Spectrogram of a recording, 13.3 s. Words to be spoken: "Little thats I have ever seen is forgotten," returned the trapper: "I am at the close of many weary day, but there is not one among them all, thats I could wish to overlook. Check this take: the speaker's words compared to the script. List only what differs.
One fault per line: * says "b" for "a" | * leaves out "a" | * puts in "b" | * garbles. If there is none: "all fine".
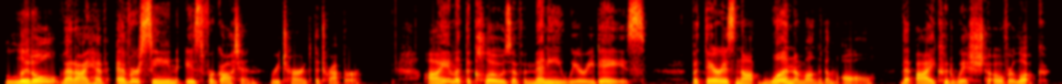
* says "that" for "thats"
* says "days" for "day"
* says "that" for "thats"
